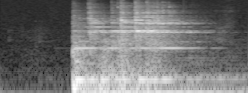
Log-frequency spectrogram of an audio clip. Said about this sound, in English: That was a coaster.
